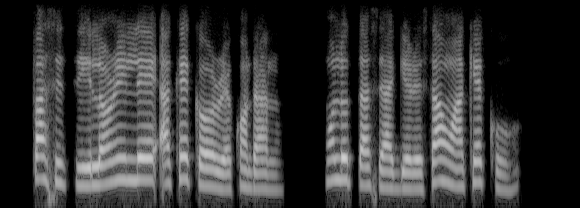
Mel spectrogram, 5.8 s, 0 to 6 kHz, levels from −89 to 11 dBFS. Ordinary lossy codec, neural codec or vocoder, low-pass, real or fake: Opus, 24 kbps; codec, 16 kHz in and 24 kHz out, 1 kbps, XY-Tokenizer; 5.4 kHz; fake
